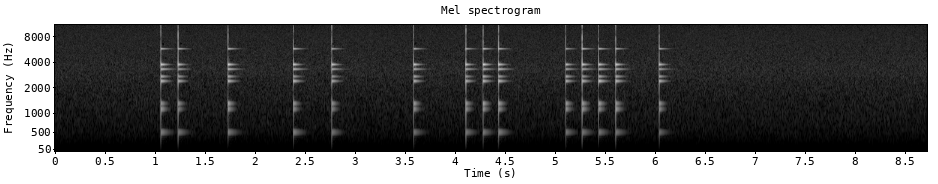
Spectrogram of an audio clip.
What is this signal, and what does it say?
Tap code, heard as taps on a metal pipe, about 6 knocks a second. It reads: FACQ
